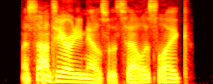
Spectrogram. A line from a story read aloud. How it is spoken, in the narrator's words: Grace said dryly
